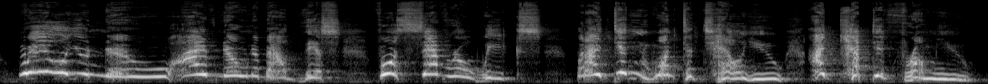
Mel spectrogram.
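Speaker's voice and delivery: put-on English accent in a very high voice. Speaker retells what a woman told him on the phone, in a put-on English accent. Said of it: "so this is her English accent".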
